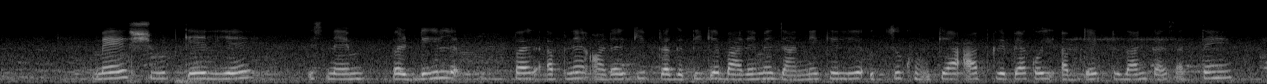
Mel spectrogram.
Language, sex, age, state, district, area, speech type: Hindi, female, 18-30, Madhya Pradesh, Harda, urban, read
